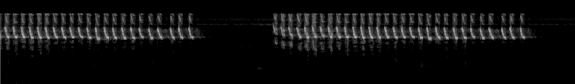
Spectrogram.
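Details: White-rumped shama master song for training birds: two long bursts of rapid, evenly repeated high chirps, about four per second, each run lasting around two seconds with a short pause between.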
